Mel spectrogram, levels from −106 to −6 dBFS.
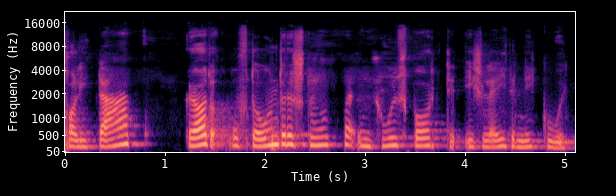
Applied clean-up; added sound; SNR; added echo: neural mask model Resemble Enhance denoiser.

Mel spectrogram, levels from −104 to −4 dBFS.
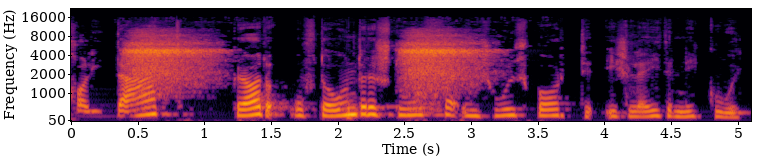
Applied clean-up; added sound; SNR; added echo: classical method spectral subtraction.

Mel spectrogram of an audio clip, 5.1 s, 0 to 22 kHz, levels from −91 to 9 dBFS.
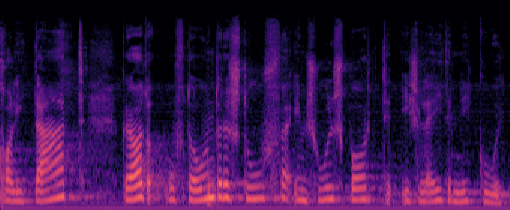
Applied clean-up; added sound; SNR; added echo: none; none; none; none.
